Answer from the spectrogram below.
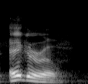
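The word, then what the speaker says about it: egero (ἐγείρω): That word raises is the Greek word egero. Okay, I'm not a Greek scholar. I had to look that up on YouTube on how to pronounce that, so I didn't say it wrong. But it's egero. It means to raise, to bring to life.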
